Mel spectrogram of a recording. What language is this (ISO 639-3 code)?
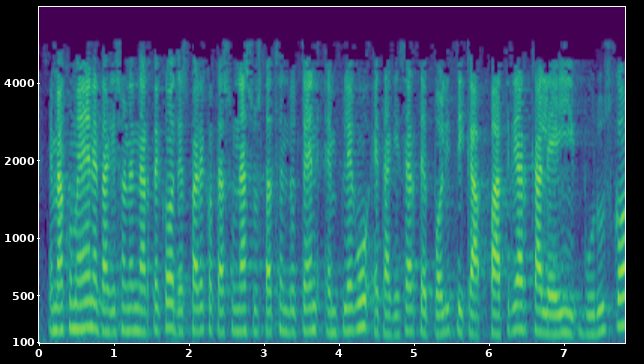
eus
